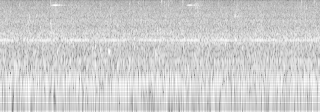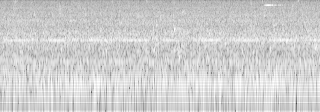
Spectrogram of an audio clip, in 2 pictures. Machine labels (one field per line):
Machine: pump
